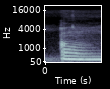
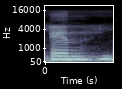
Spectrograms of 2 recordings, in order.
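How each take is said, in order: First: The n sound is hidden with a nasal hum. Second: The n sound is pronounced clearly and fully. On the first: The speaker calls it right. "jadi ang ya" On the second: The speaker calls it wrong. "dibacanya bukan n"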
